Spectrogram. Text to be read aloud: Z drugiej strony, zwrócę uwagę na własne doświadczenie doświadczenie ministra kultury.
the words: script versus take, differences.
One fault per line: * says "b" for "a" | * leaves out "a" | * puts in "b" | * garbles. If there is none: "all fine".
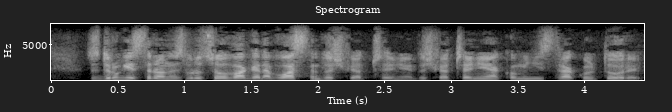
* puts in "jako"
